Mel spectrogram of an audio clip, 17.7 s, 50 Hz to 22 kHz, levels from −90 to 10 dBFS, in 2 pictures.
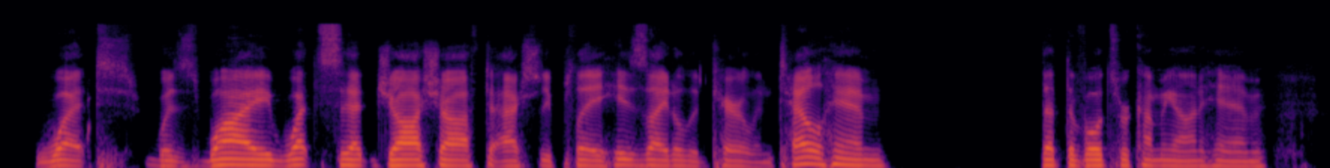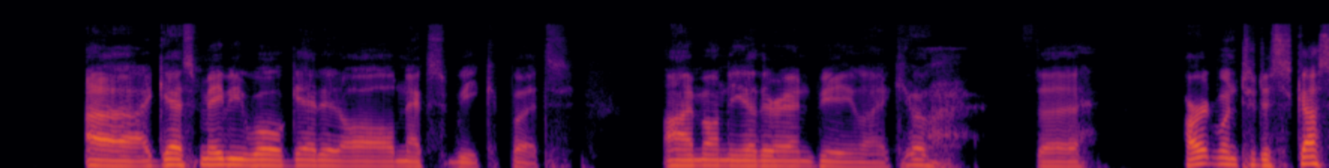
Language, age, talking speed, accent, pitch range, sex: English, 20-39, 160 wpm, American, 100-130 Hz, male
